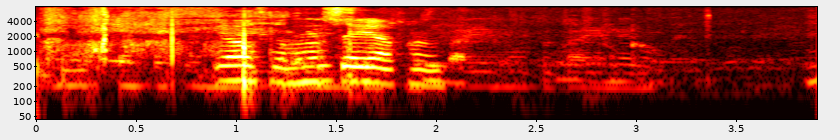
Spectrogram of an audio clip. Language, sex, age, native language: Icelandic, female, 10, Icelandic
